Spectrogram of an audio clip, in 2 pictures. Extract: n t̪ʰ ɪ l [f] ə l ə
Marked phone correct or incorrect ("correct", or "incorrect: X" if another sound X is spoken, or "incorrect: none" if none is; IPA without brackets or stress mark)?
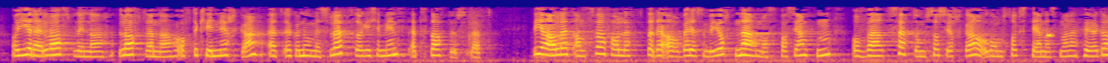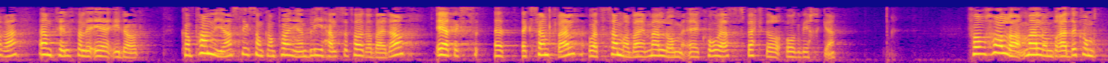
correct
